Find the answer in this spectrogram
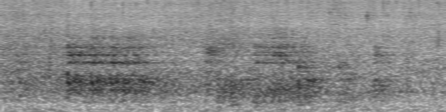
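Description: Instant-noodle, egg and vegetable batter sizzling in hot oil in a frying pan as it is scraped in from a bowl, a steady hiss.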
